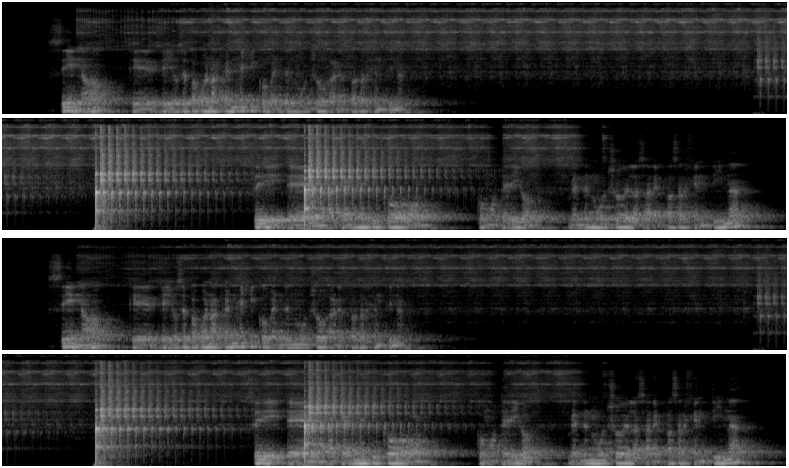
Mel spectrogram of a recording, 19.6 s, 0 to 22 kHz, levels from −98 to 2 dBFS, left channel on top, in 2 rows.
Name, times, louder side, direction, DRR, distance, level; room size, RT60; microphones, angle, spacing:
voice 1, 0.6-1.3 1.6-5.1 12.9-15.1 15.8-16.5 16.9-19.0, right 1 dB, 55° right, -3 dB, 3.4 m, -46 dB
Tools, 0.9-17.4, left 7 dB, 75° left, 1.5 m, -55 dB
sound 1, 9.4-10.1 11.0-12.7 13.6-15.4, left 3 dB, 20° left, 0.6 m, -38 dB
19.0 x 7.9 x 3.2 m, 1.1 s
head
